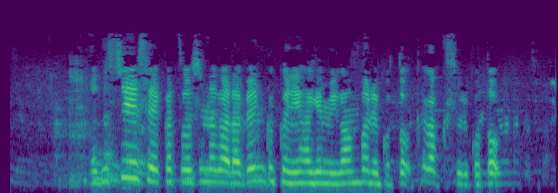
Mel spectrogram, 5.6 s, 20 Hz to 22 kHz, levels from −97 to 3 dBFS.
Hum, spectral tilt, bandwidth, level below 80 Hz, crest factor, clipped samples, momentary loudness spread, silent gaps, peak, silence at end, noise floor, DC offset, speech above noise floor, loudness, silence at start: none; -3.5 dB/octave; 11 kHz; -68 dBFS; 20 dB; under 0.1%; 11 LU; none; -4 dBFS; 0.05 s; -54 dBFS; under 0.1%; 30 dB; -24 LUFS; 0.55 s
